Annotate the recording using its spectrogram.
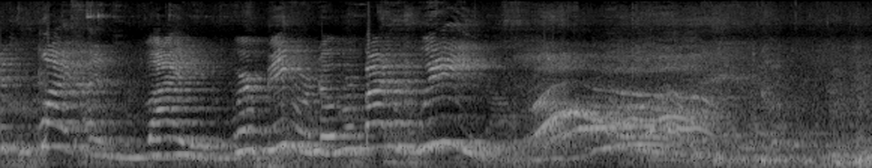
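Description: A young girl speaks into a microphone in a large hall.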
